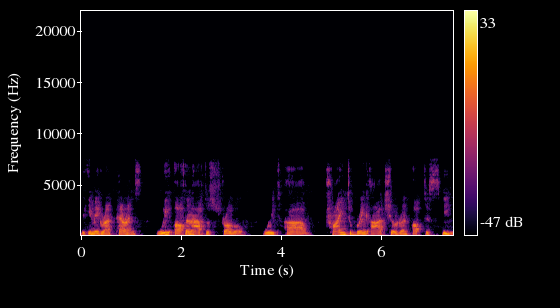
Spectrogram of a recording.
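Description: A man's somewhat breathy voice with ordinary pitch variation. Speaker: diaspora advocacy director; speaker. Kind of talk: speech. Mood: earnest, advocating. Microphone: video call.

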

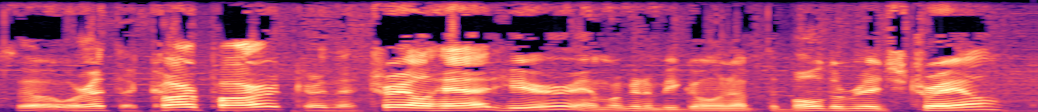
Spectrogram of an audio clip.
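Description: A man's voice, dry with no echo, faint music in the background. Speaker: hiker vlogger. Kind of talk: casual vlog chat. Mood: cheerful, relaxed. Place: forest. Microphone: phone near.

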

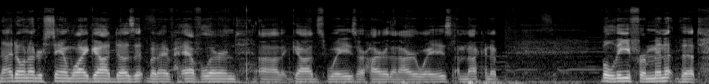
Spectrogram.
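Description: A man's flat, monotone delivery at a fairly quick pace, dry with no echo, faint music behind. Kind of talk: casual vlog chat, personal reflection. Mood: grieving, sincere, subdued. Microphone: phone near.

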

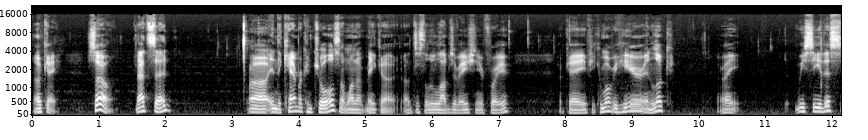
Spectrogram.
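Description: Speaking at a moderate pace with lively intonation, a man leaves long, frequent pauses. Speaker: amateur astronomer host. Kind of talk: tutorial.

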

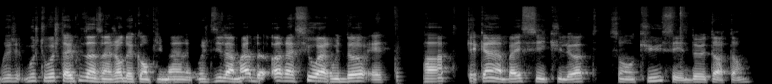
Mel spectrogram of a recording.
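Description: A man with a Quebec accent speaks at a fairly quick pace, with a fairly high pitch and ordinary pitch variation. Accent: Québécois French. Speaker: comedian. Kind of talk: live comedy chat. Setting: video call live stream. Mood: joking, animated. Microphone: earbuds.

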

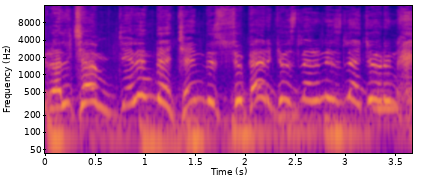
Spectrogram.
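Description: In a cartoonish character voice, a man speaks at an extremely high pitch and a moderate pace. Clear background noise is present. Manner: fawning.

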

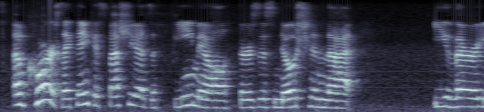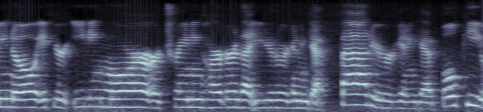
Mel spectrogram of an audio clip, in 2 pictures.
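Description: A woman with a Canadian accent talks at a fairly quick pace with ordinary pitch variation. Noticeable background noise is present. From Canada. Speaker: powerlifting and running coach. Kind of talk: casual interview.

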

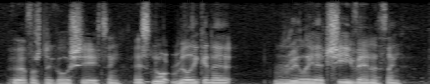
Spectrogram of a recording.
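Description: A man with a Scottish accent speaks at a moderate pace in a fairly low voice, his intonation flat and monotone. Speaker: podcast panelist. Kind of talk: casual chat.

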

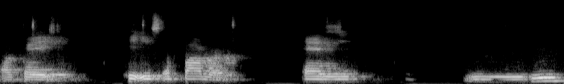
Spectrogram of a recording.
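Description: A man with a Vietnamese accent talks at a very slow pace in monotone, flat intonation, with long, frequent pauses and audible room echo. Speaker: English teacher. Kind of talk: language lesson oral test. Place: home room. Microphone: webcam.

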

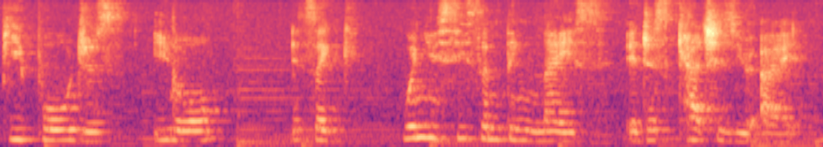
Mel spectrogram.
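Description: Music plays behind a woman who speaks with a French accent. Her pitch is medium and her pace moderate. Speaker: lifestyle YouTuber. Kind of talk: casual talk to camera. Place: home room.

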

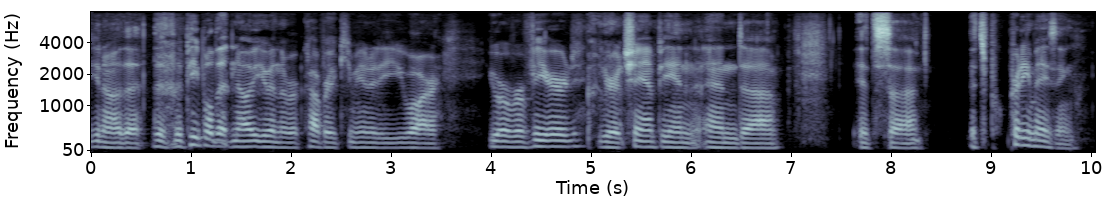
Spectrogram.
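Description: At a moderate pace, a man speaks in a fairly low, slightly mellow voice with fairly even intonation.

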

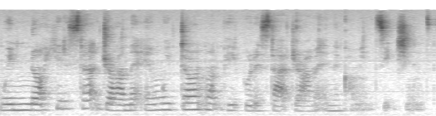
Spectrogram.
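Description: Speaking at a moderate pace with a New Zealand accent, a woman is heard over light background noise and audible room echo. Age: 20s. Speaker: YouTuber, breastfeeding mother; YouTuber. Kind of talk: vlog introduction. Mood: warm, earnest. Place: home room. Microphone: webcam.

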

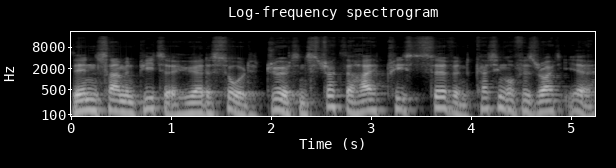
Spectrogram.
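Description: A somewhat breathy male voice at a moderate pace, with ordinary pitch variation and a quiet background. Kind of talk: scripture reading. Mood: solemn, calm. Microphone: phone near.

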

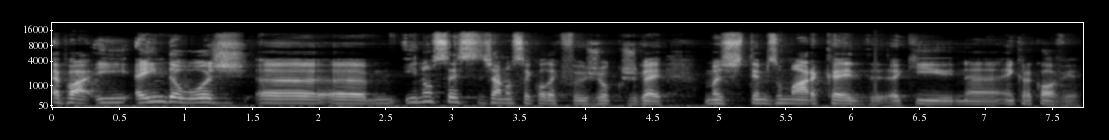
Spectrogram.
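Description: A man speaks with ordinary pitch variation and a moderate pace. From Portugal, Almada. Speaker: video game podcast host. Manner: halting, hesitant with filler words.

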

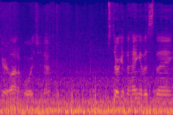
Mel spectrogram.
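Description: Speech at a moderate pace under loud background noise. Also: man. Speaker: construction worker vlogger. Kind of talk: casual vlog chat. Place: car. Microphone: phone near.

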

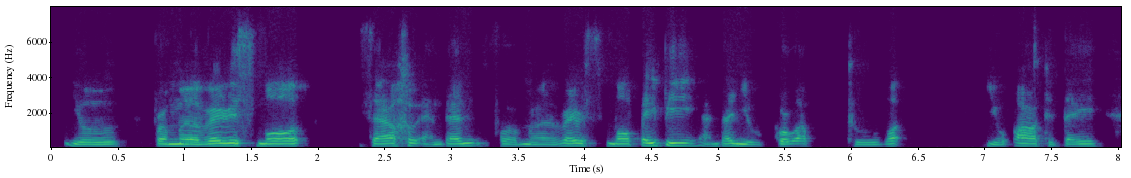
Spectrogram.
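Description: A man with a Chinese accent, fairly high in pitch, at a fairly slow pace with fairly even intonation, in a dry sound with no echo against a quiet background. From China. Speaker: health practice coach. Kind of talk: instructional interview. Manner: halting. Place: home room. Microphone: video call.

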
